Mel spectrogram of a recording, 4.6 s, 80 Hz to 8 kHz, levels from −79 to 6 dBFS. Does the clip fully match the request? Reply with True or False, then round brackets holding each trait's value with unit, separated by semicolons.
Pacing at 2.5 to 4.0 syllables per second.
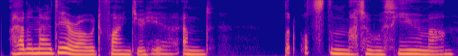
False (5.4 syllables/s)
